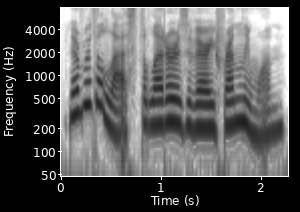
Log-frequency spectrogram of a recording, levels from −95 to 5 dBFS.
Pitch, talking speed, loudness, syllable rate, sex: 235 Hz, 210 wpm, -15 LUFS, 7.2 syllables/s, female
